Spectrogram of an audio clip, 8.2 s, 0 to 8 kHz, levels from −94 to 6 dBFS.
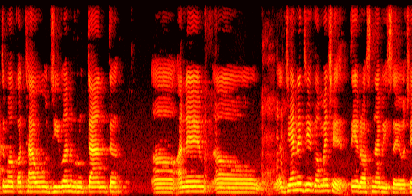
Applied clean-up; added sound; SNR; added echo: none; Cough; 18 dB; none.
